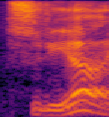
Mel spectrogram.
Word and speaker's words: 수리아: 이 아랍권에서는 시리아를 우리 시리아라고 말하면 안 하고 수리아 이렇게 발음을 해요.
